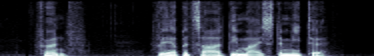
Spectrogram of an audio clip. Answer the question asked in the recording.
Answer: Karin bezahlt die meiste Miete.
